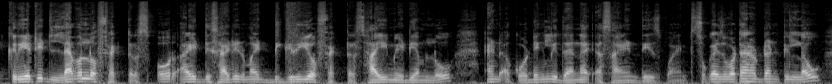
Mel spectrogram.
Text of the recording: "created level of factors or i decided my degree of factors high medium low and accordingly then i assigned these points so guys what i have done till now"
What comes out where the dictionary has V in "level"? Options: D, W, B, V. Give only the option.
V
